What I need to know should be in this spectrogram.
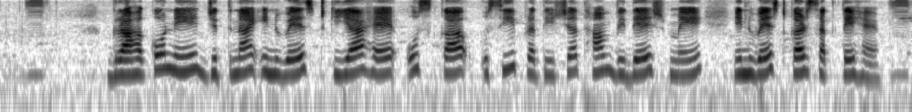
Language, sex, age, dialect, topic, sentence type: Hindi, female, 25-30, Hindustani Malvi Khadi Boli, banking, statement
